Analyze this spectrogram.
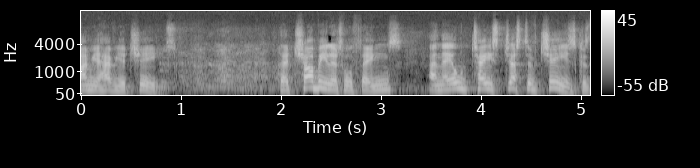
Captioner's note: laugh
